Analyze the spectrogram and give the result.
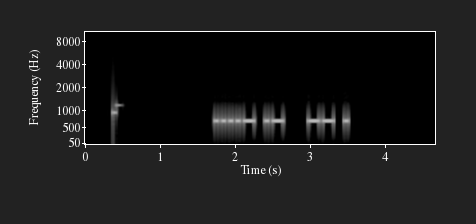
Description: Morse code, heard as a keyed tone, about 25 wpm, 700 Hz. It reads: 4A ME
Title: Field Day Exchanges - 25wpm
